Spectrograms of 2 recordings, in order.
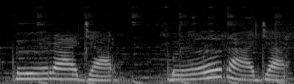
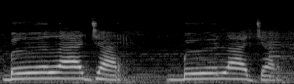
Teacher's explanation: karena ada bunyi er maka er yang pertama dibedakan atau disimilasi kan menjadi l l sehingga menjadi belajar-belajar karena perubahan tersebut sudah menembus batas fonem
